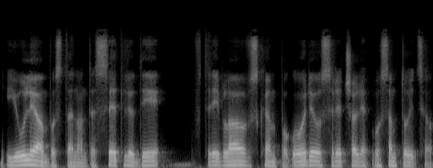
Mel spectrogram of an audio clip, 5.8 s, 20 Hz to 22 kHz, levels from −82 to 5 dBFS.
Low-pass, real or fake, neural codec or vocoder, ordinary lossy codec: 10.8 kHz; fake; codec, 24 kHz, 0.9 kbps, WavTokenizer, large speech release; MP3, 48 kbps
